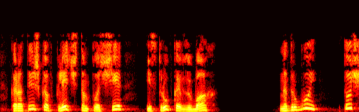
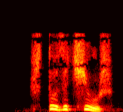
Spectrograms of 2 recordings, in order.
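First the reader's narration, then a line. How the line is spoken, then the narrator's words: Puzzled mutter. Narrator (Russian): пробормотал в недоумении Скуперфильд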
